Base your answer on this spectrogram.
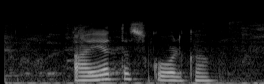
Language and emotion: Russian, neutral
